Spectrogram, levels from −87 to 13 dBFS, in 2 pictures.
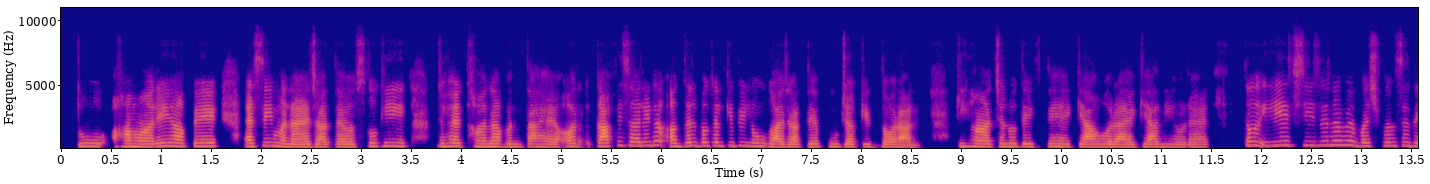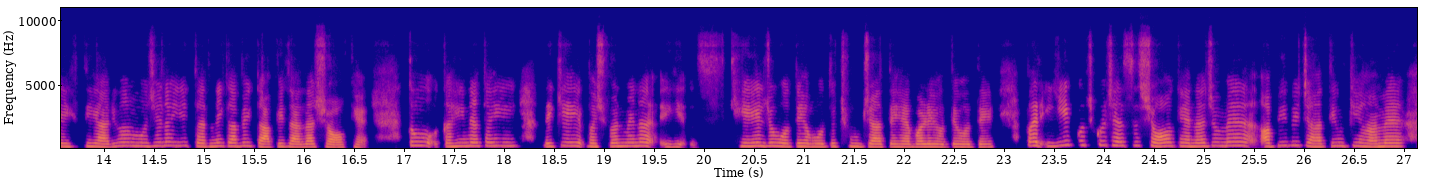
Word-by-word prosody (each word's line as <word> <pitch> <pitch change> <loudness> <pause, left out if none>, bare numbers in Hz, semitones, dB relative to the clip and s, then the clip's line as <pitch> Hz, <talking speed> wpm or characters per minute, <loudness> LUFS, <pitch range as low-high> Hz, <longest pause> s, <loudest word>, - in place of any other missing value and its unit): तो 245 0 -3
हमारे 235 +1 +4
यहाँ 265 -2 +4
पे 260 - +1 0.5
ऐसे 250 +3 +1
ही 285 - -2
मनाया 210 -5 +5
जाता 205 -1 +1
है 205 - +3
उसको 255 +4 -4
कि 270 -1 -3 0.3
जो 240 - -1
है 255 -1 +4
खाना 235 0 +3
बनता 220 -1 -1
है 210 -1 +1
और 235 +4 +2 0.2
काफ़ी 255 +5 +7
सारे 295 0 -1
ना 335 - -2 0.2
अगल-बगल 280 +2 -2
के 280 - -9
भी 290 +1 -8
लोग 255 -3 -2
आ 210 -1 +8
जाते 195 +2 +1
हैं 225 0 -2
पूजा 210 -2 0
के 200 - -2
दौरान 185 -3 +4 0.4
कि 235 -1 -3
हाँ, 230 -2 +5
चलो 235 +1 -2
देखते 220 +1 -4
हैं 225 -2 -1
क्या 205 -2 +5
हो 210 0 +1
रहा 200 -1 +5
है, 200 0 +1
क्या 205 0 +1
नहीं 205 0 -6
हो 195 - -4
रहा 200 0 -3
है। 195 - -5 0.4
तो 315 0 0
ये 315 +3 -3
चीज़ 325 0 -10
है 335 - -6
ना 350 - -2
मैं 345 -2 -3
बचपन 270 +2 -4
से 295 +1 -10
देखती 250 0 -4
आ 225 - +4
रही 235 +3 -5
हूँ 285 - -4
और 285 - -5
मुझे 275 +1 -4
ना 300 - -4
ये 290 0 -8
करने 250 +1 0
का 260 -2 +2
भी 280 - -4
काफ़ी 225 0 +3
ज़्यादा 220 -1 +3
शौक 195 -3 +2
है। - - -2 0.4
तो 305 -2 -1
कहीं 250 +2 0
न 275 0 +1
कहीं 280 0 -5 0.3
देखिए 250 +4 -2
ये 275 -2 -1
बचपन 255 +2 0
में 270 0 -2
ना 280 0 +1
ये 215 -1 -5
स - - -19
खेल 265 +1 +1
जो 270 0 -1
होते 250 -1 +1
हैं 245 - +2
वो 235 0 0
तो 245 +1 -4
छूट 235 -2 -4
जाते 220 0 +2
हैं, 215 -1 +1
बड़े 220 0 +3
होते-होते। 210 0 -2 0.4
पर 300 0 +4
ये 280 +7 -2
कुछ-कुछ 335 0 -7
ऐसे 305 0 -3
शौक 275 -1 +2
हैं 260 -1 +1
ना 255 +1 +1
जो 290 - -6
मैं 300 +1 -1
अभी 255 +5 +1
भी 320 0 -8
चाहती 245 -3 -1
हूँ 275 0 -4
कि 275 +1 -8
हाँ 235 -3 +2
मैं 250 +1 +2
245 Hz, 230 wpm, -23 LUFS, 220-275 Hz, 0.5 s, आ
